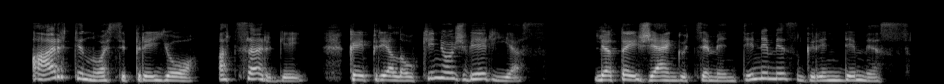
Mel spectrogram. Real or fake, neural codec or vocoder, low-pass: real; none; 7.2 kHz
